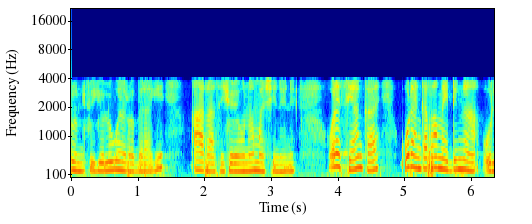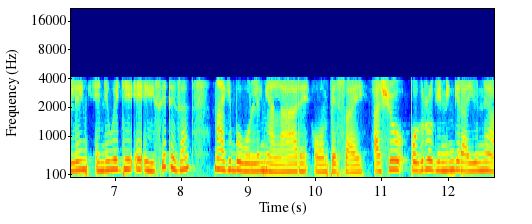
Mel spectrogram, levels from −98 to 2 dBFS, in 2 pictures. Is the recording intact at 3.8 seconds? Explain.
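Yes, at 3.8 seconds the speech runs through without any break or damage, carrying only the steady telephone-band sound of G.711 telephone coding with nothing above 3.8 kHz.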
